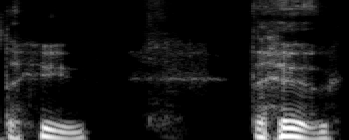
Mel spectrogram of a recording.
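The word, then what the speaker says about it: The Hu: And there's a great band called The Who, but it's spelled H-U.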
